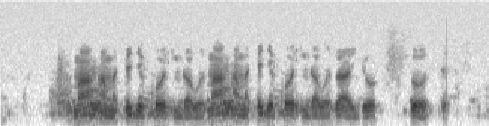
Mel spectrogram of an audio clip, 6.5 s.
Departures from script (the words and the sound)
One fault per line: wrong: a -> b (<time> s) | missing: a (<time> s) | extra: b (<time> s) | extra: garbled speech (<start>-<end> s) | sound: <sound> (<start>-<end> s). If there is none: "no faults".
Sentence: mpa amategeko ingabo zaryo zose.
extra: mpa amategeko ingabo (2.8 s)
